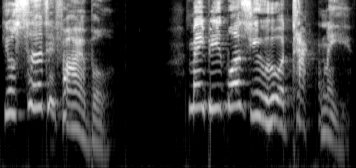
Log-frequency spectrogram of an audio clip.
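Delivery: high-pitched indignant charge; high, heated and suspicious; angry accusation. A narrator's reading. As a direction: accuse him in outrage. Woman accusing man in quarrel.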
